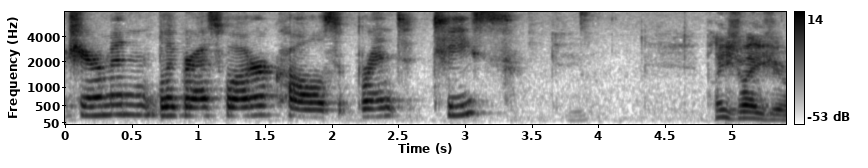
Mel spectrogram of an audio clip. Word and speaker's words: Thies: and your last name is spelled Thies, That's correct. but pronounced Teese.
